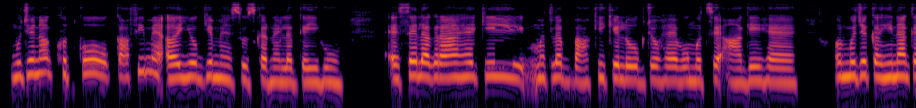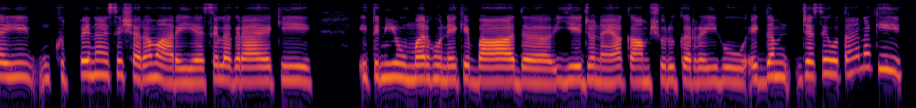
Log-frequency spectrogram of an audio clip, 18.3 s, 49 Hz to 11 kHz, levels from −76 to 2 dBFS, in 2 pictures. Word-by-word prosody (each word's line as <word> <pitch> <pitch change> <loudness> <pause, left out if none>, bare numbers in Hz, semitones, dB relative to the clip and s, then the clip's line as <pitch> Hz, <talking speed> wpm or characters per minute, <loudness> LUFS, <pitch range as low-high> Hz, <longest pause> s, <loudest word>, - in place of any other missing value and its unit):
मुझे 240 +3 0
ना 290 +2 0
खुद 270 - -3
को 275 - 0 0.3
काफ़ी 235 +6 -3
मैं 295 -4 -1
अयोग्य 225 +2 +1
महसूस 205 -4 -1
करने 185 -2 -1
लग 185 -1 -3
गई 185 0 -2
हूँ। 180 -2 -6 0.5
ऐसे 255 +5 +2
लग 235 -2 +3
रहा 230 0 +4
है 240 - 0
कि 240 -3 -3
मतलब 220 -2 -3
बाकी 185 +3 -4
के 220 - +2
लोग 200 -3 -2
जो 200 - -2
हैं, 195 0 -1
वो 190 +1 -5
मुझसे 190 0 -1
आगे 180 +2 -3
हैं 180 -2 -1 0.4
और 240 - -1
मुझे 245 +1 +2
कहीं 230 -1 0
न 245 0 +5
कहीं 235 -3 -1
खुद - - -7
पे 265 0 +7
ना 265 0 0
ऐसे 260 +1 -1
शर्म 225 0 +2
आ 200 -4 +5
रही 180 0 -1
है। 180 - +2
ऐसे 180 +4 -3
लग 200 -2 0
रहा 190 0 +3
है 190 0 +2
कि 200 0 -3 0.5
इतनी 230 0 -1
उम्र 215 -1 +3
होने 200 -1 0
के 210 +3 0
बाद 190 0 +6 0.3
ये 200 +1 0
जो 205 +2 -2
नया 185 +1 0
काम 190 -1 +3
शुरू 195 -1 -3
कर 190 -2 +2
रही 185 +1 -2
हूँ, 185 -1 -5
एकदम 235 +4 0 0.2
जैसे 255 +2 +2
होता 275 0 +2
है 315 +3 -4
ना 380 +2 -1
कि 335 -6 0
205 Hz, 210 wpm, -25 LUFS, 190-235 Hz, 0.5 s, पे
